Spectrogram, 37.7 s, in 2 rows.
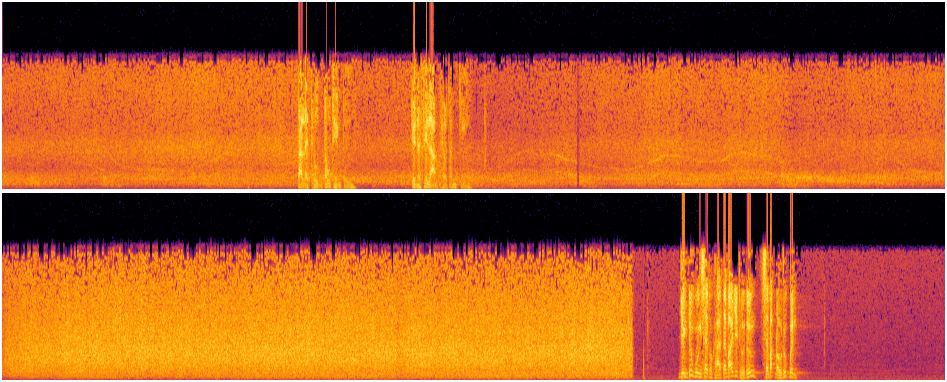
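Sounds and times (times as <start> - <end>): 
steady autumn rain: 0.0 - 31.6
speech: 5.9 - 7.2, 8.2 - 9.5, 32.4 - 34.9.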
